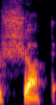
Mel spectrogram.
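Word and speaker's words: Shough: I truly think Tyler Tyler Shuck, I know, strange name. S H O U G H. It's spelled like all Shucks.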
